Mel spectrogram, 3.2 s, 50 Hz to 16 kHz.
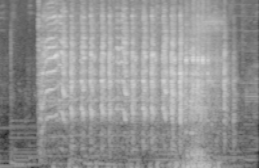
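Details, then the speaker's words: Royal Enfield Interceptor 650 that won't start after months standing, with starter spray: steady cranking at about four pulses a second with a few stronger puffs, but it never catches. Crank, no-start. "let's try again to give it some starter spray I only have a little bit in there left one two three that doesn't sound good"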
